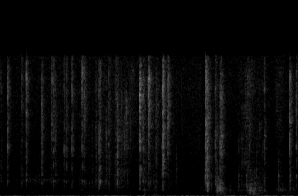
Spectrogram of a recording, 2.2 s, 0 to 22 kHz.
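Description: Plastic panels of a Wei Jiang M03 Battle Hornet transforming robot figure clicking faintly as they are pressed and tabbed into place, a scatter of small clicks with a few sharper ones in the second half.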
